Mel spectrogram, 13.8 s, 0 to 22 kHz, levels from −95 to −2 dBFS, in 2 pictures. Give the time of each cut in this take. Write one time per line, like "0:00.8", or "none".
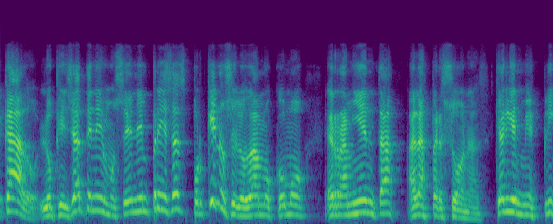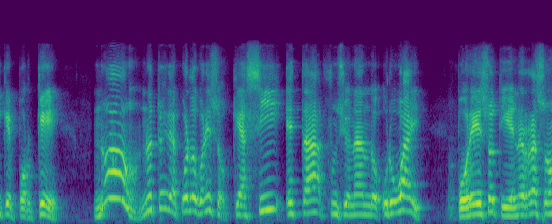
0:08.0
